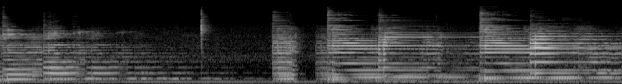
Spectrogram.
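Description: Fender Stratocaster electric guitar played fingerstyle: a blues phrase of single plucked notes, a brief lull a little past two seconds in, then a louder run of notes.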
